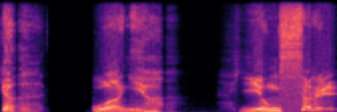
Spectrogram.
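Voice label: Dead, Korean; heroes; Roman; kings raid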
